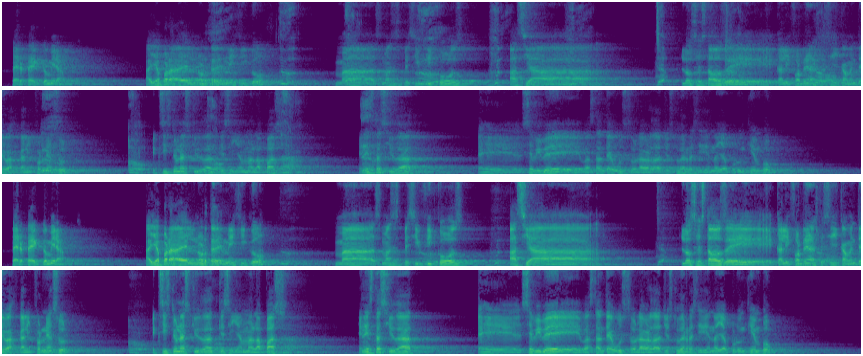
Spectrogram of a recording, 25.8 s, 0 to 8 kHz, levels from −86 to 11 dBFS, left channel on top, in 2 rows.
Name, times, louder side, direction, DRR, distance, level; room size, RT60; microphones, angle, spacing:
voice 1, 0.2-1.0 2.2-4.0 5.0-6.9 7.6-9.0 10.2-13.9 15.1-17.1 18.2-19.1 20.0-24.5, right 6 dB, 75° right, 12 dB, 0.4 m, -23 dB
sound 1, 3.1-3.6 4.2-4.4 5.1-5.4 6.2-6.6 7.3-7.7 8.4-8.8 9.8-10.0 10.8-11.2 12.1-12.6 13.5-13.8 14.8-15.1 16.0-16.2 17.1-17.4 18.3-18.6, left 4 dB, 70° left, 0.4 m, -34 dB
15.5 x 15.5 x 2.7 m, 2.5 s
head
